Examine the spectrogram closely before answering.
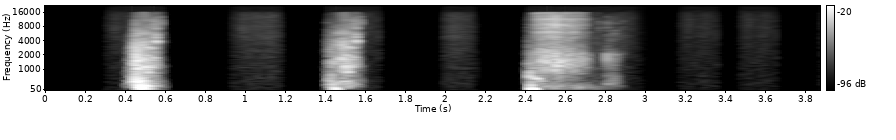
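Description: Quick blows strike a creature.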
